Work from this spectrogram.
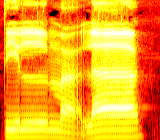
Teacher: kemudian la dibaca panjang ini namanya adalah mad wajib muttasil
